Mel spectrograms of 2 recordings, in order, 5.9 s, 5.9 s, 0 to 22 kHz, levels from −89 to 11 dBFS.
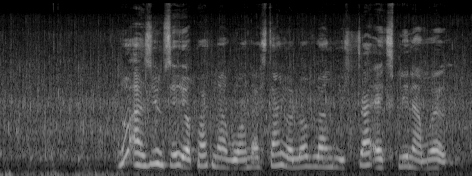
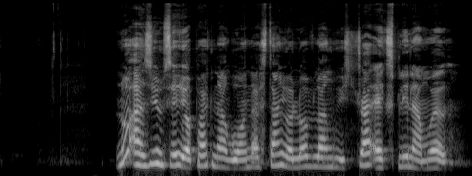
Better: second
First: background sound (Stream); 15 dB below the speech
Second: none

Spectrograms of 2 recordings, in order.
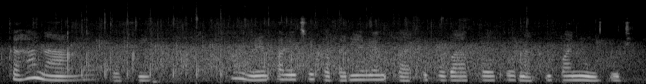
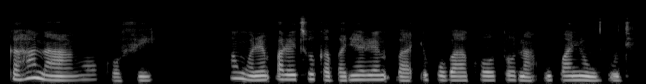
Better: second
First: background sound (Applause); 8 dB below the speech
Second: none

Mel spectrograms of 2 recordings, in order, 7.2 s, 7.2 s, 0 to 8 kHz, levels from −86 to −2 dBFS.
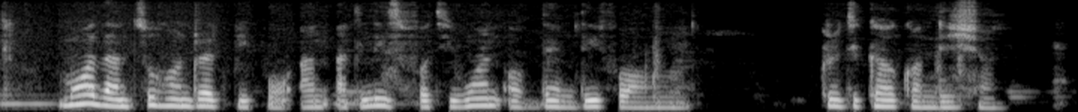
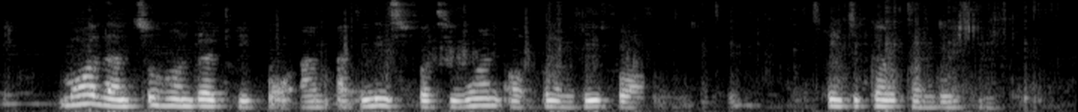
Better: first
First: none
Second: noise reduction (neural separator model SepFormer DNS4)

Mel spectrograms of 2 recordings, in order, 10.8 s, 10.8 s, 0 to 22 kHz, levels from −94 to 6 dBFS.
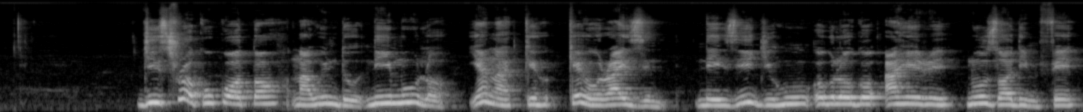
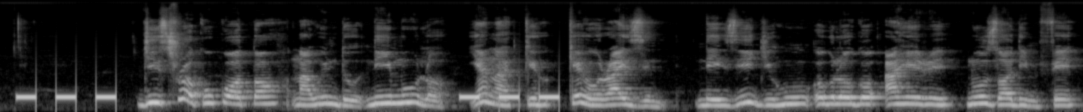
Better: first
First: none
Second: background sound (Telephone); 3 dB above the speech

